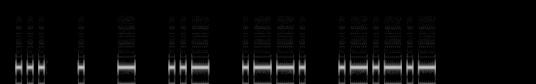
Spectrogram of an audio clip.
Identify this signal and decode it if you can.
Morse code, heard as a keyed tone, about 21 wpm, spaced as for 15 wpm, 800 Hz. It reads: SETUP.
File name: (spaced) / QSOs Spaced-mp3s / WD0BGP 1 @20 sp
